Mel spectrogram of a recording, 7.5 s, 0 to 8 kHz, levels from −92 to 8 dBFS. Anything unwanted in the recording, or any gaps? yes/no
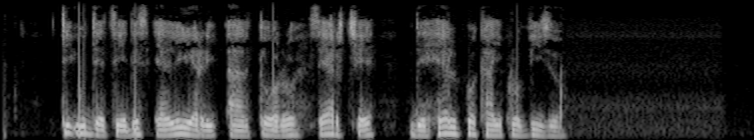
no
